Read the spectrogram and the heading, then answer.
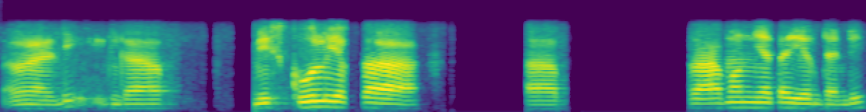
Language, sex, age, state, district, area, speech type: Telugu, male, 18-30, Andhra Pradesh, Anantapur, urban, conversation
